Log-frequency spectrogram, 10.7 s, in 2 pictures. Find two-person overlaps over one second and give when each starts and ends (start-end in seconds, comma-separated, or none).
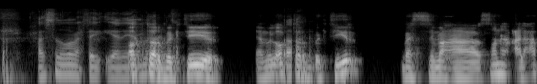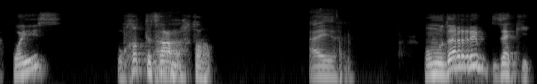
none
